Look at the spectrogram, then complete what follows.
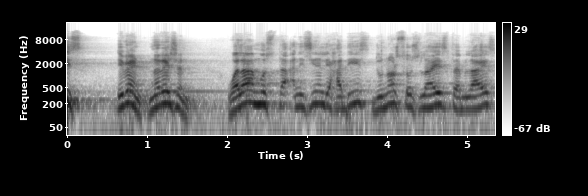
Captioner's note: Arabic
